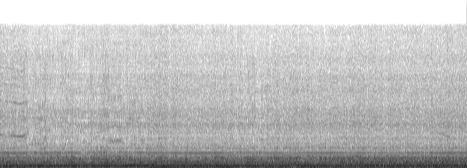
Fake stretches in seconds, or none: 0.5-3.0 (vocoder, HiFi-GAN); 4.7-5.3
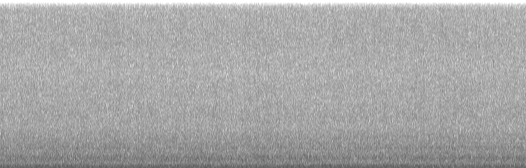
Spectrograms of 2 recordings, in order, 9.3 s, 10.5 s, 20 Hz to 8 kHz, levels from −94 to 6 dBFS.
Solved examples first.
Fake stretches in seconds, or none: none

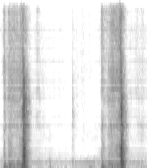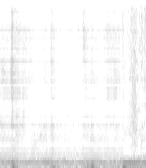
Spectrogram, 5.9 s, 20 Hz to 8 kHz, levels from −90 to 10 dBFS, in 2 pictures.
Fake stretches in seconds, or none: 0.0-1.5 (vocoder, HiFi-GAN); 1.9-5.4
